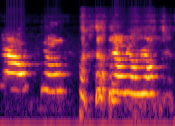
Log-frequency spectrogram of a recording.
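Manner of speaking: high cat meows with giggles; playful meowing. Acted. Hosts meow to open their couch show. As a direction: meow like a cute kitten.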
